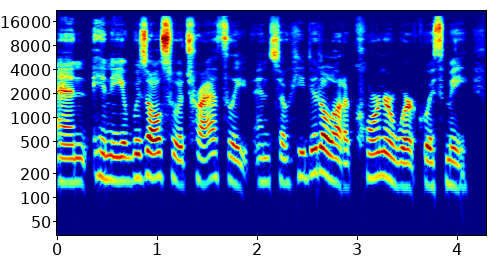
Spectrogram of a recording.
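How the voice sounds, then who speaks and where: Recorded very cleanly against a silent background with a dry, close sound with no echo, a woman with a fairly low pitch and ordinary pitch variation speaks in a plain, everyday voice. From Canada. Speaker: paracyclist. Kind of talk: interview.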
